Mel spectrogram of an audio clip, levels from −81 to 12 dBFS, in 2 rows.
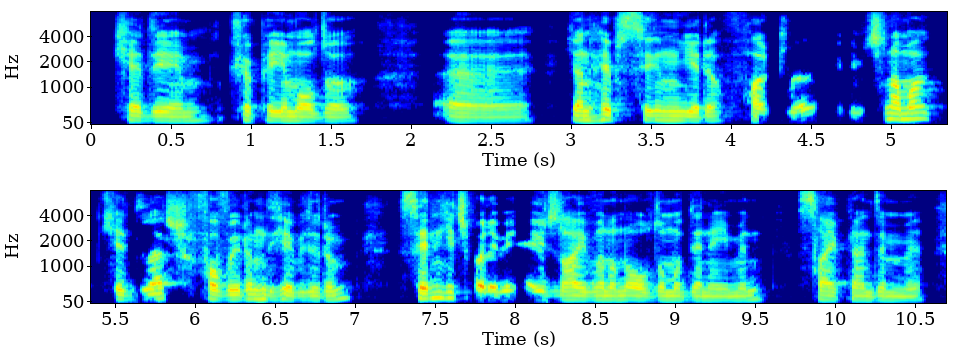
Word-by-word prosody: kedim, 110 -2 -1
köpeğim 115 -2 0
oldu. 105 0 -1 0.5
Eee, 100 0 -3 0.2
yani 120 -2 +3
hepsinin 125 -2 +3
yeri 115 0 +1
farklı 380 - -2
benim - - -17
için 240 - -1
ama 155 +2 +4 0.2
kediler 130 +4 +1
favorim 125 +1 +1
diyebilirim. 110 +6 -2 0.3
Senin 145 +3 +6
hiç 155 -1 +1
böyle 110 - +5
bir 115 - -2
evcil 110 0 0
hayvanın 110 0 +1
oldu 105 0 0
mu 105 0 -3
deneyimin? 100 +2 -4 0.2
Sahiplendin 105 -1 +1
mi? 100 0 -6
110 Hz, 140 wpm, -23 LUFS, 105-120 Hz, 0.5 s, Senin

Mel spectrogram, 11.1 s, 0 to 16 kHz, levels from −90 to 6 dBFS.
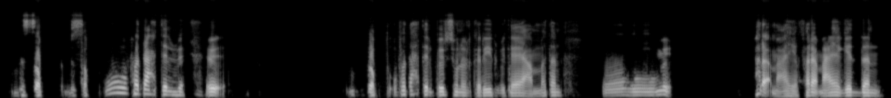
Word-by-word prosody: بالضبط، 110 0 0 0.2
بالضبط، - - -8 0.2
وفتحت 170 -4 +2
ال 125 -4 +3 0.3
آآ 125 - +7 1.6
بالضبط - - -1
وفتحت 145 -1 -3
الpersonal 120 -5 +1
career 105 +1 0
بتاعي 100 +1 0
عامةً، 105 +5 -3 0.5
وم 120 +4 -3 1.1
فرق - - +4
معايا، 90 +1 -4
فرق 110 +5 +4
معايا 105 +4 +2
جدًا 105 -2 +2
115 Hz, 90 wpm, -25 LUFS, 105-125 Hz, 1.6 s, آآ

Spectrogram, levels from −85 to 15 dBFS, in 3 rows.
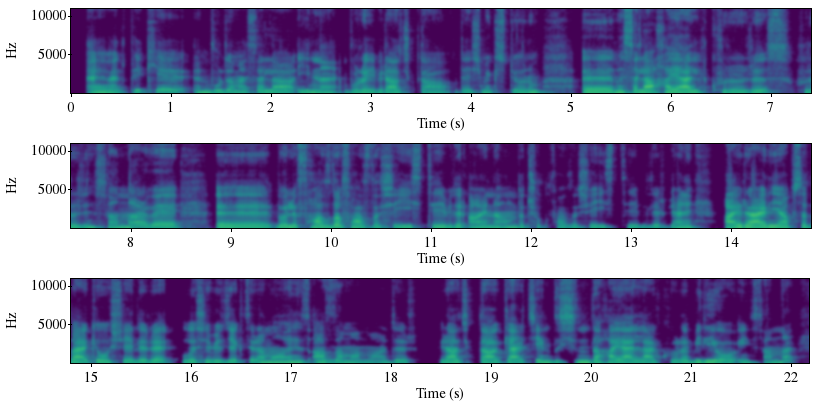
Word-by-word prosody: Evet. 195 -3 0
Peki, 240 +2 -5
eee, 245 -7 -2
burada, 225 +3 -2
mesela, 225 -2 0
yine 180 -4 -1
burayı 165 -2 -2
birazcık 165 -2 -2
daha 80 +2 -5
deşmek 180 +3 -7
istiyorum. 180 +8 -4 0.4
Eee, 200 0 +4
mesela 220 +1 +4
hayal 200 0 +6
kurarız, 185 +8 -4
kurar 165 -1 -3
insanlar 165 - -2
ve, 230 -1 +1 0.4
eee, 200 -1 +2
böyle 200 +1 +3
fazla 200 +2 +2
fazla 175 -8 -1
şeyi 160 +5 -4
isteyebilir, 190 -3 -2
aynı 170 -1 +1
anda 150 0 -3
çok 160 +2 -12
fazla 150 -2 -8
şey 170 +3 -6
isteyebilir. 155 -2 -8
Yani, 160 0 -1 0.3
ayrı 185 +2 +7
ayrı 195 0 +9
yapsa 190 0 +2
belki 210 +2 +4
o 195 -1 +1
şeylere 175 -2 -2
ulaşabilecektir 175 +3 -3
ama, 210 -2 +1
hani, 210 -4 +1
z - - -13
az 195 -3 -1
zaman 165 -3 -5
vardır. 155 +2 -7 0.2
Birazcık 195 -1 0
daha 185 -1 +5
gerçeğin 180 +1 +1
dışında 190 +4 -1
hayaller 185 -1 +3
kurabiliyor 190 -1 0
insanlar. 170 - -6
185 Hz, 140 wpm, -22 LUFS, 165-200 Hz, 0.4 s, ayrı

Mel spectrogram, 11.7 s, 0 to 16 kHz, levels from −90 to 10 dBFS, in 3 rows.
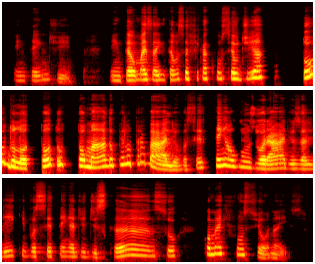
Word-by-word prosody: Entendi. 170 - -17 0.5
Então 175 +1 +2
mas 200 +1 -1
aí 185 -1 -2
então 195 +1 -9
você 225 +2 -4
fica 235 -1 -8
com 235 +1 -13
o - - -7
seu 235 -1 +1
dia 265 +6 -1 0.4
todo 270 -2 +5
lo 180 -5 +7
todo 245 - +3 0.2
tomado 245 +1 +4
pelo 315 +5 -1
trabalho. 165 - +1
Você 135 +9 -10
tem 260 +1 +5
alguns 230 -7 -3
horários, 165 0 +2
ali, 160 +4 -6
que 190 - -22
você 170 0 -10
tenha 170 -1 -11
de 165 0 -16
descanso? 190 +6 -7 0.3
Como 245 +1 -3
é 270 - -1
que 270 - -22
funciona 230 0 -11
isso? - - -28
195 Hz, 165 wpm, -19 LUFS, 170-240 Hz, 0.5 s, lo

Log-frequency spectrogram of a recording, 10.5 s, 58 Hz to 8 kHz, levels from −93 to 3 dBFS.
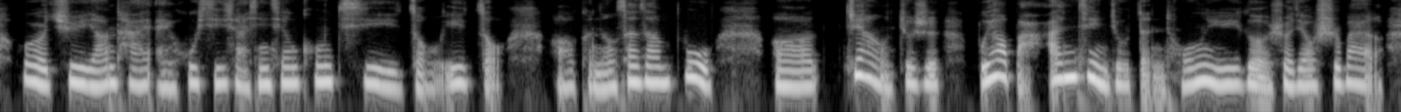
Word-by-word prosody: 或 235 -4 +2
者 190 - +4
去 205 +2 +1
阳 190 +2 +1
台， 195 -1 -3
哎， 175 -3 -5
呼 190 +6 -2
吸 205 0 -4
一 - - -1
下 200 -3 -4
新 200 +4 0
鲜 210 0 0
空 220 +1 0
气， 200 -6 -2
走 165 -1 -6
一 205 0 +1
走。 200 - -6 0.4
呃， 175 +1 -4
可 175 - -8
能 165 +3 0
散 220 +4 +2
散 215 -1 +2
步 215 -4 +2 0.4
呃， 180 0 +1 0.2
这 300 - +3
样 235 - +1
就 210 - -1
是 205 - -1 0.2
不 215 - +4
要 275 +2 +6
把 255 - -5 0.2
安 260 +2 +6
静 265 -7 +4
就 190 0 -2
等 - - -6
同 200 +5 +1
于 195 -1 +3
一 195 - -1
个 95 - +1
社 185 - 0
交 190 +1 0
失 205 +2 -1
败 205 -2 -1
了。 190 -3 -7
200 Hz, 250 characters per minute, -22 LUFS, 185-215 Hz, 0.4 s, 要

